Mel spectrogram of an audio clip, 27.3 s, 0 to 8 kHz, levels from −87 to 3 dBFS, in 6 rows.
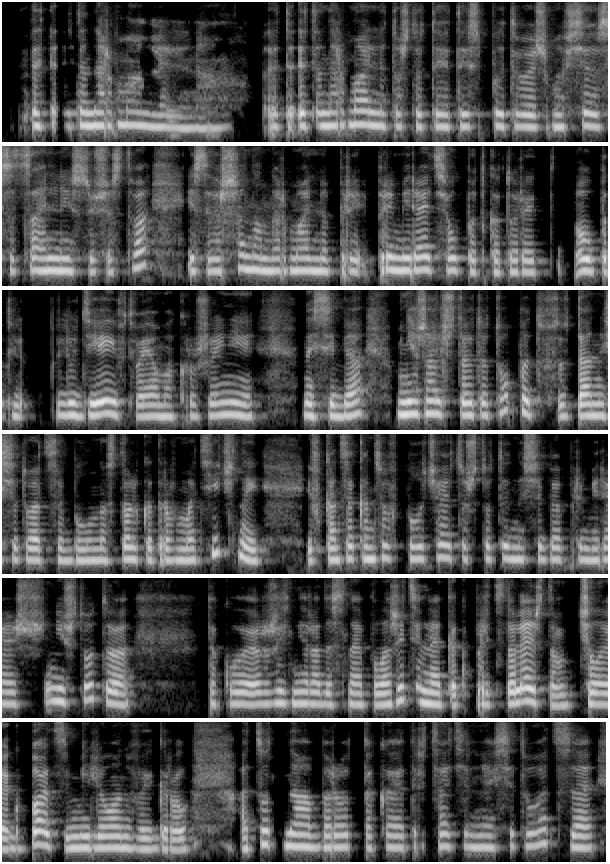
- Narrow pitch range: Yes, narrow, 2.1 semitones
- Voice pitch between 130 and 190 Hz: No, high, 220 Hz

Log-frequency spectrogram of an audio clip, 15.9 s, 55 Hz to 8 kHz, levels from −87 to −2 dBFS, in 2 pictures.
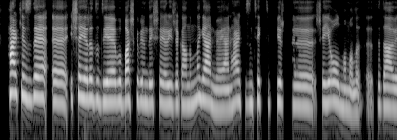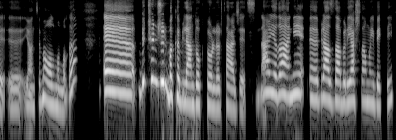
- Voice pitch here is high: Yes, high, 215 Hz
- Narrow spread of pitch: No, average, 4.3 semitones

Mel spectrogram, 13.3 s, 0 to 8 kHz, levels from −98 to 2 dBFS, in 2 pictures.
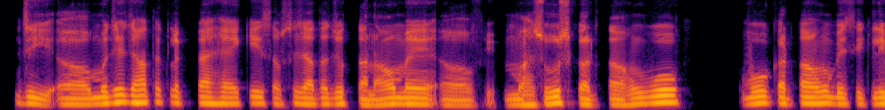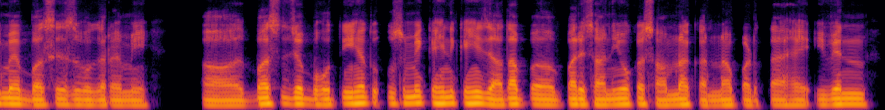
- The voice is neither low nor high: No, low, 110 Hz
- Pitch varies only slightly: No, average, 3.6 semitones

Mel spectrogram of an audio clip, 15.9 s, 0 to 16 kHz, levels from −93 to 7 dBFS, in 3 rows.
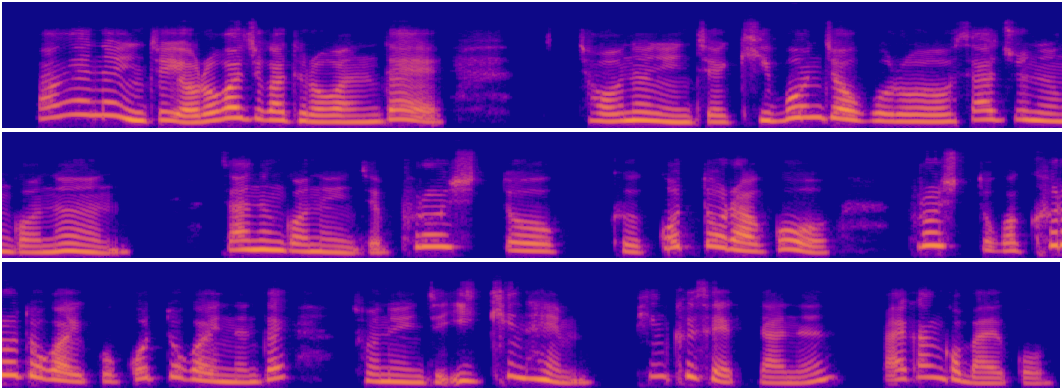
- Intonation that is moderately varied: No, wide, 6.8 semitones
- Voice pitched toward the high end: Yes, high, 225 Hz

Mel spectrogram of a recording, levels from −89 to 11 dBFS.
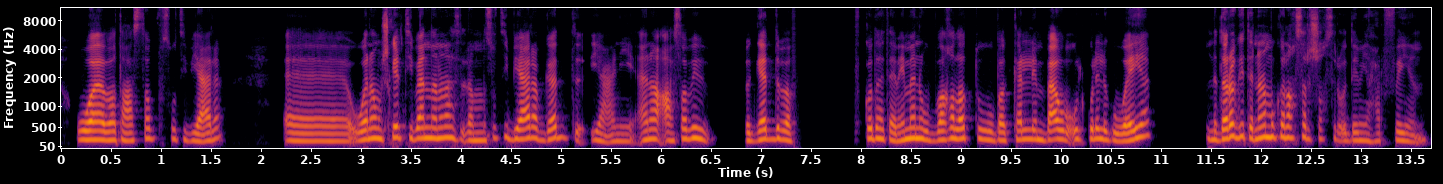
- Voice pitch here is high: Yes, high, 215 Hz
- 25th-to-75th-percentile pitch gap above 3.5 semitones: Yes, average, 4.0 semitones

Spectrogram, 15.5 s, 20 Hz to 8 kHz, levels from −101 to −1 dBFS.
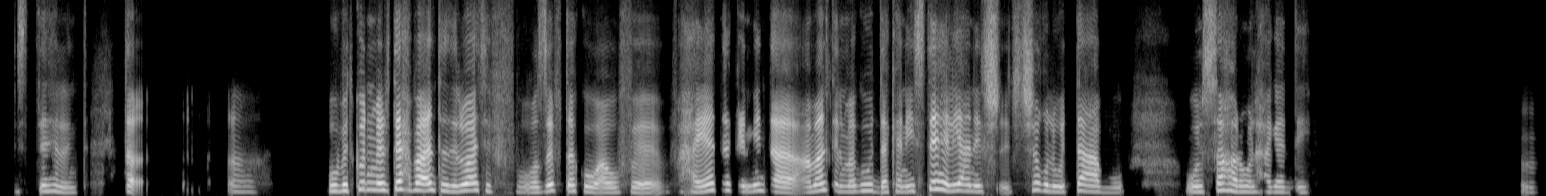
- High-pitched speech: Yes, high, 235 Hz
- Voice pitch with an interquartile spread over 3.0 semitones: Yes, average, 3.5 semitones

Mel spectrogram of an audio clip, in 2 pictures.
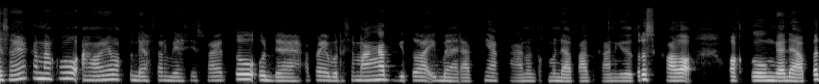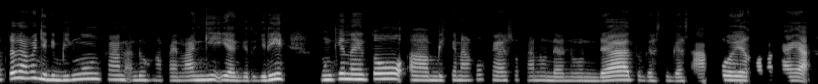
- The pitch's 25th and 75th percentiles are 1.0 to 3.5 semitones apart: Yes, average, 3.1 semitones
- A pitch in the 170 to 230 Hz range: Yes, high, 190 Hz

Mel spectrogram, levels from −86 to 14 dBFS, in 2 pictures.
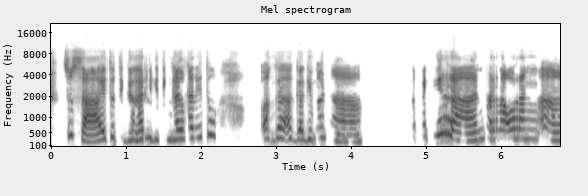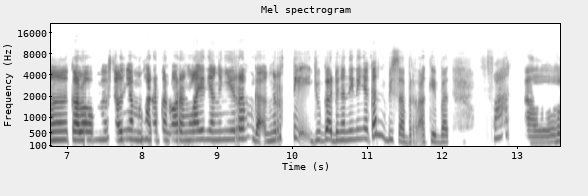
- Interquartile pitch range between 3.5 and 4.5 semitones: No, average, 3.1 semitones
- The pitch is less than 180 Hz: No, very high, 280 Hz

